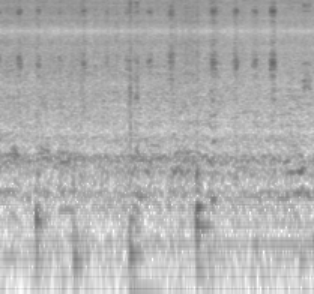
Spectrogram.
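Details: Honey bee swarm during relocation, its continuous low hum running under a few brief thuds and quiet human voices nearby.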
